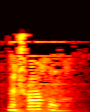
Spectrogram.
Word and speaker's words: metoprolol: She says she's taking 50 milligrams of metoprolol.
